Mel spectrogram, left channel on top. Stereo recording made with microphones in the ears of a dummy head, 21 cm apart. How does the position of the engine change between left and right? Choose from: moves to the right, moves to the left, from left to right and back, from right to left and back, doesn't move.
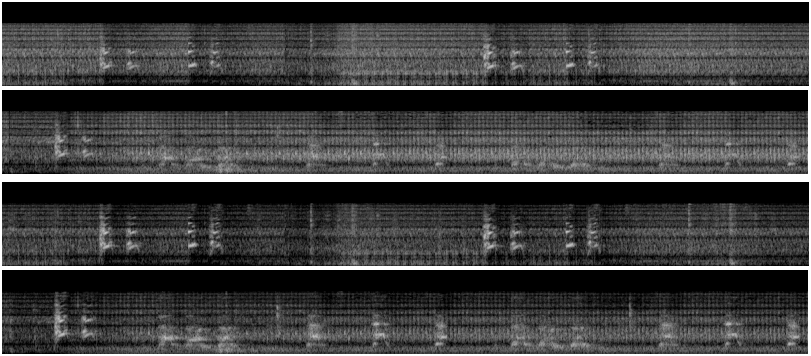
doesn't move.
